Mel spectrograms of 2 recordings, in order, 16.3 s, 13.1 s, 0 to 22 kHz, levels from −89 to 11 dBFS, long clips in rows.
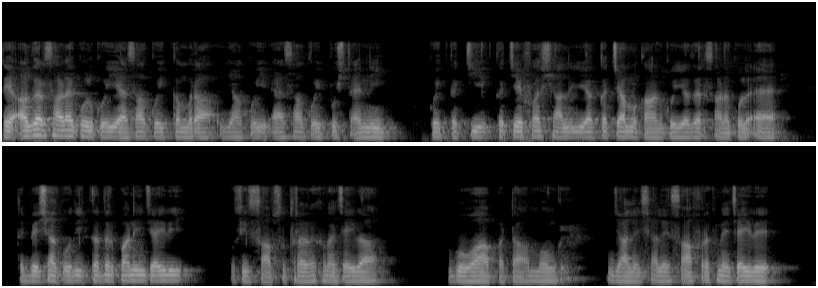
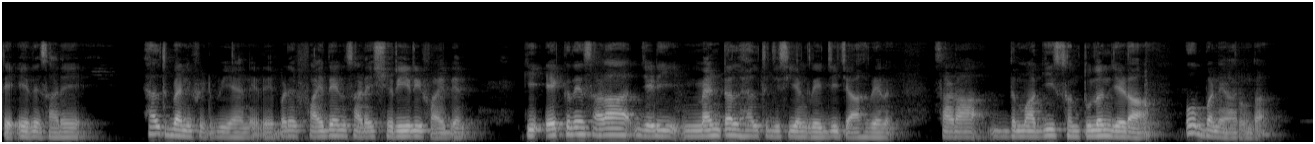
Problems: none marked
